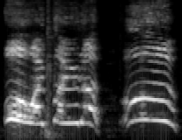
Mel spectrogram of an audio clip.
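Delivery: high, loud, drawn-out holler; pumped-up high-pitched shouting; fired-up shout. Real, not acted. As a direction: yell it out, all worked up.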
